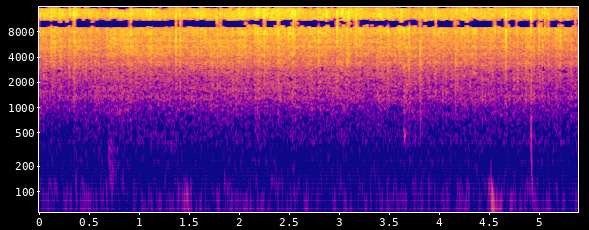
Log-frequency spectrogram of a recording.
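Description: Eggs, diced chorizo potatoes and peppers frying on a hot flat-top griddle, a steady sizzle.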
